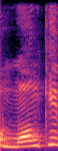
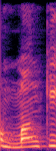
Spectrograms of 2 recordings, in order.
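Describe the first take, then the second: First: मंकी as rounded "mon-kee"; mispronunciation of monkey. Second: मंकी as "mun-kee"; short "uh" in मंकी; correct pronunciation. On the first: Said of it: "इसको मंकी नहीं". (मंकी को गलत "मॉन्की" बोलें) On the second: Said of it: "इसको मंकी कहते हैं". (मंकी में छोटा "अ") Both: Shown as a demonstration.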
